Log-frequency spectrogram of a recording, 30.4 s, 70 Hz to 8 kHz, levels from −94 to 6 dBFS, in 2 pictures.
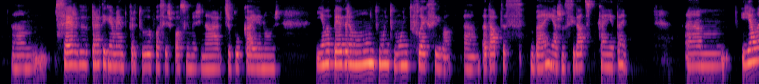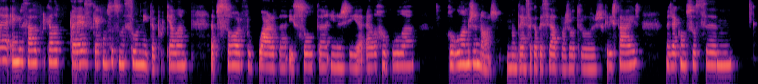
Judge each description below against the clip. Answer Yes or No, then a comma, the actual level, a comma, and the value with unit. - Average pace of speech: Yes, average, 135 wpm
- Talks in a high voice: Yes, high, 200 Hz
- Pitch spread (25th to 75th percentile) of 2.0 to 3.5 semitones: Yes, average, 2.8 semitones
